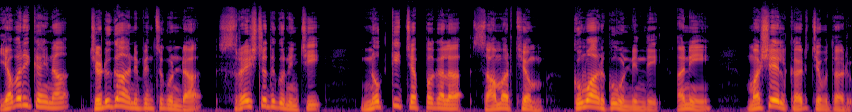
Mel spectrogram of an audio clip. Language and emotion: Telugu, neutral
